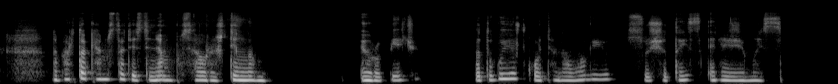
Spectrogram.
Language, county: Lithuanian, Kaunas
